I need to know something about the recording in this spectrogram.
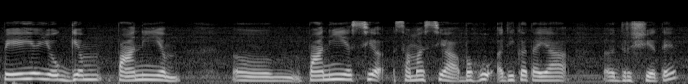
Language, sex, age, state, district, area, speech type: Sanskrit, female, 45-60, Karnataka, Udupi, urban, spontaneous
